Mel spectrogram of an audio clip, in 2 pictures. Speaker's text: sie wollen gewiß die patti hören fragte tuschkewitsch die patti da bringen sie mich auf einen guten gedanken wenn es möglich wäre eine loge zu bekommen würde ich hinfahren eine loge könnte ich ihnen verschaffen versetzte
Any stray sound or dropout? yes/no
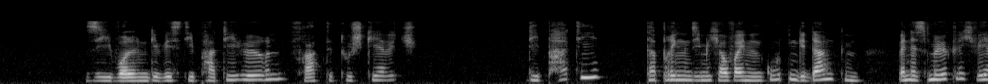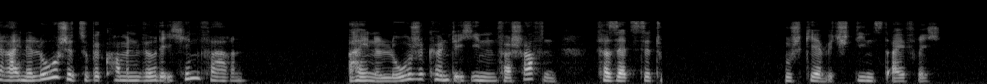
no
